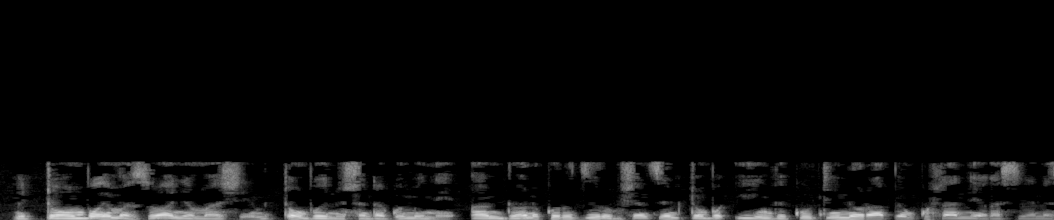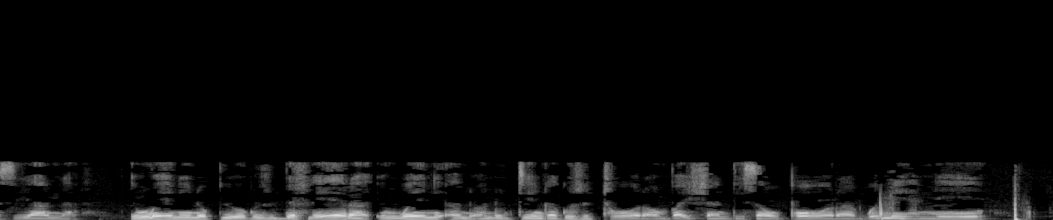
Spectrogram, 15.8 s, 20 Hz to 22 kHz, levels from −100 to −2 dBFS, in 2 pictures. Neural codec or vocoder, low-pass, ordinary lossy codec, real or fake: none; 7.2 kHz; MP3, 24 kbps; real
